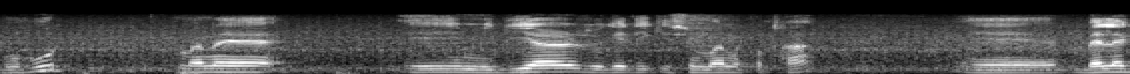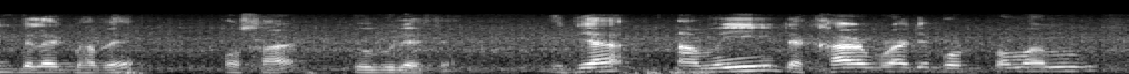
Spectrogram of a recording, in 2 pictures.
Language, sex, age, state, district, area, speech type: Assamese, male, 45-60, Assam, Golaghat, urban, spontaneous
